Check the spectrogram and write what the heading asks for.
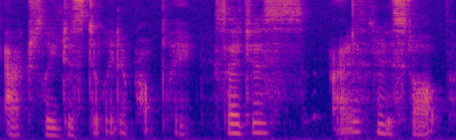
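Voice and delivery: an unvoiced "I just need to stop"; whispered. Real, not acted. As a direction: whisper a private promise. Whispered resolve.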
